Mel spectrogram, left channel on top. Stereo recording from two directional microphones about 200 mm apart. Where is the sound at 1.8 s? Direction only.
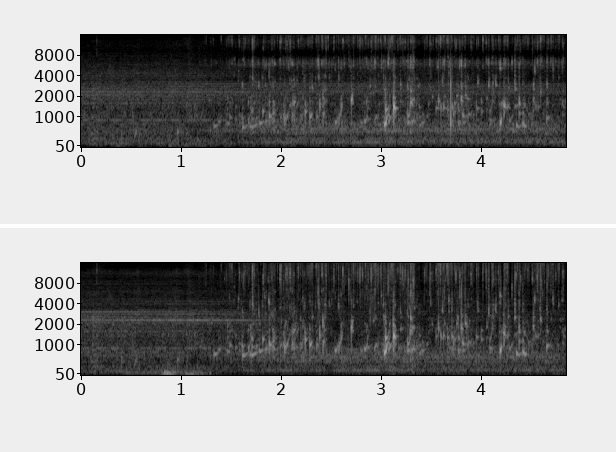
20° right (ahead or behind).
